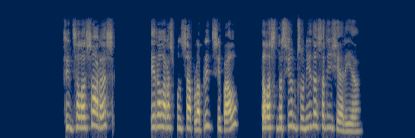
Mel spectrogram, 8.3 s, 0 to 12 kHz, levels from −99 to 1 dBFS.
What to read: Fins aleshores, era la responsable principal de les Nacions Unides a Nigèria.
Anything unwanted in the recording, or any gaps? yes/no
no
